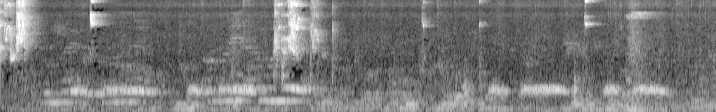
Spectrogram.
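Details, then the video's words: Lovebird in the morning giving sharp, shrill chirps in short bursts every second or two, with soft low cooing humming underneath. "Sweet Lovebird Sounds - Chirping Sounds"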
